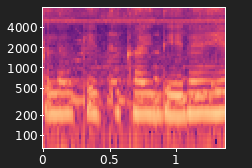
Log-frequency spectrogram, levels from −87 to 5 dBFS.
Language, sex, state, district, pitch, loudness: Hindi, female, Bihar, Muzaffarpur, 205 Hz, -12 LUFS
